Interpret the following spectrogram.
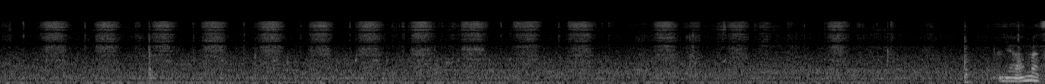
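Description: Hand trigger spray bottle pumped about twenty times in quick succession, roughly three short hissing sprays a second with a brief pause past the middle. It is misting lactic acid onto the bees on a brood-free comb as a varroa mite treatment.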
